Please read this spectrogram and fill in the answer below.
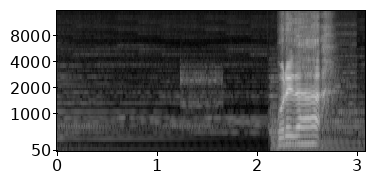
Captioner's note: silence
